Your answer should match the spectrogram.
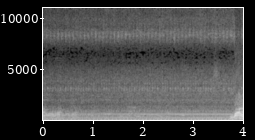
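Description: An engine running steadily at idle, with a fast, even low pulse and a faint hum above it.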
